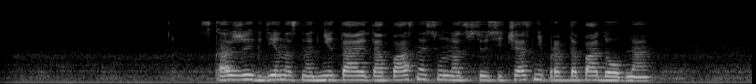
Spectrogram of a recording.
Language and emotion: Russian, neutral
